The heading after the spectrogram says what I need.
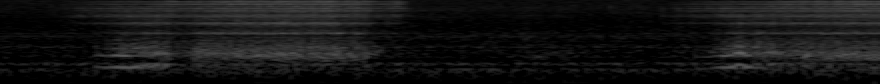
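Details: Deep sleep: two rough, rattling breaths about three seconds apart over steady room hum; snoring.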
